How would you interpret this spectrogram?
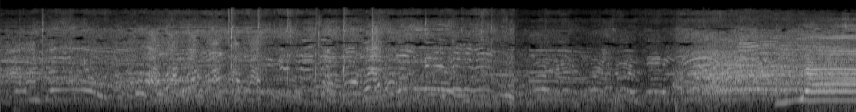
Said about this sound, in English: And he also recently participated in weenie races, where he was a little slow to start until he got the crowd all cheering for him.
